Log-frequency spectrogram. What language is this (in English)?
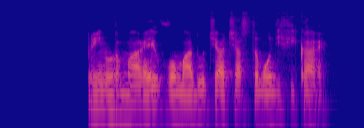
Romanian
